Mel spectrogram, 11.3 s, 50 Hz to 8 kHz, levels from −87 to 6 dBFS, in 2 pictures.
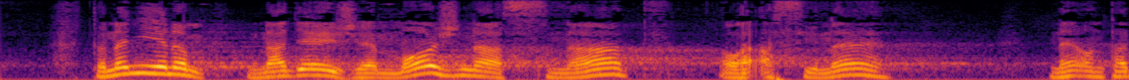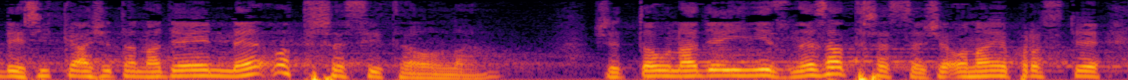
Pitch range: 120-165 Hz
